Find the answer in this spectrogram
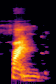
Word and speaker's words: friend: Here, we don't hear the sound for I. We hear E.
